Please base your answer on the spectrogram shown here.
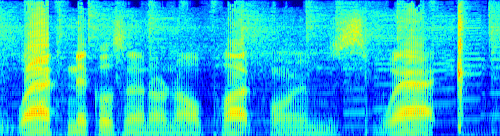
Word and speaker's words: Whack: Whack. With a silent H.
